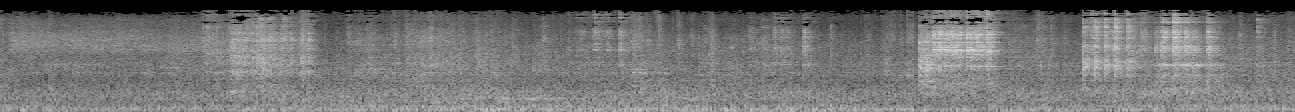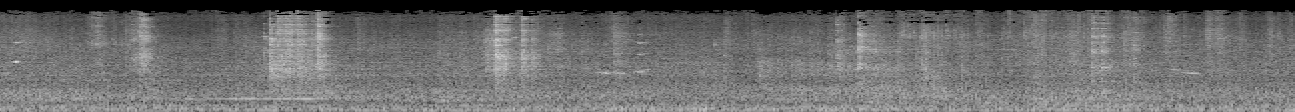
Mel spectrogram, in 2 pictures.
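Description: Covered hopper cars of a freight grain train rolling past: a steady low rumble of steel wheels on rail, broken several times by short, high-pitched wheel screeches.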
